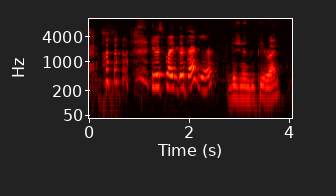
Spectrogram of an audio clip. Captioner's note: laughing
